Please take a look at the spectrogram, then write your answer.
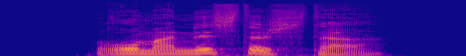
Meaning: inflection of romanistisch: 1. strong/mixed nominative masculine singular superlative degree 2. strong genitive/dative feminine singular superlative degree 3. strong genitive plural superlative degree
- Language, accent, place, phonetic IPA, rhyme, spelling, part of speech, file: German, Germany, Berlin, [ʁomaˈnɪstɪʃstɐ], -ɪstɪʃstɐ, romanistischster, adjective, De-romanistischster.ogg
